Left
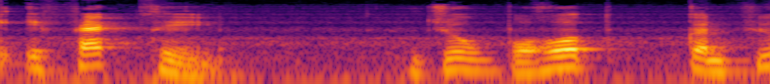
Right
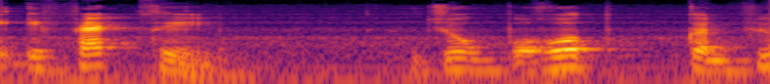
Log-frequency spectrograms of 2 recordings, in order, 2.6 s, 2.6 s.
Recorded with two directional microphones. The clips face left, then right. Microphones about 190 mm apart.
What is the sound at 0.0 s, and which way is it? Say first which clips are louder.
Speech: left 4 dB; 30° left (ahead or behind).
